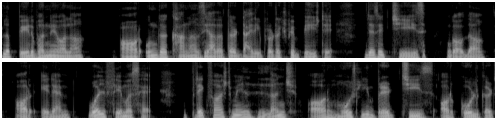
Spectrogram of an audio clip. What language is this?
Deccan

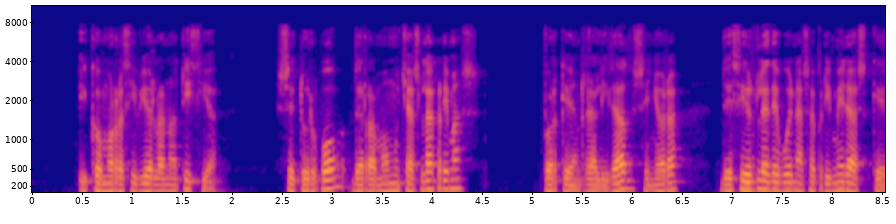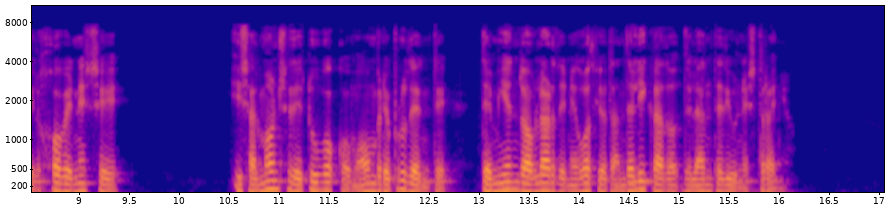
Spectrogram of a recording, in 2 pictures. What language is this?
Spanish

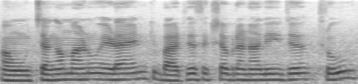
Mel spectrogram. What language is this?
Sindhi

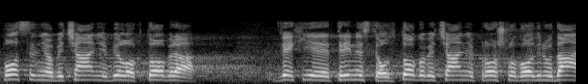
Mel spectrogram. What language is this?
Serbian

